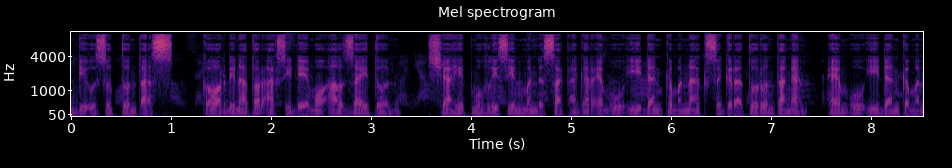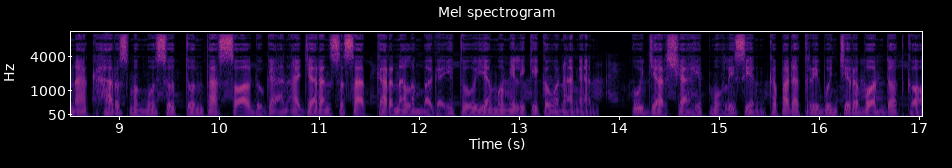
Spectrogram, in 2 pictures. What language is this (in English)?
Indonesian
